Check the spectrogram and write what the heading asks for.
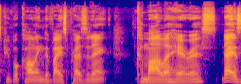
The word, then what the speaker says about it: Kamala: lady is funny but her name is Kamala not Kamala I know you hear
